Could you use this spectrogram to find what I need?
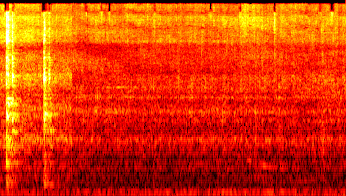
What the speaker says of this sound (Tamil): கூடவே புதினா மல்லியும் சேர்த்து நல்லா ஒரு தடவை மிக்ஸ் பண்ணி விட்டுக்கோங்க.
